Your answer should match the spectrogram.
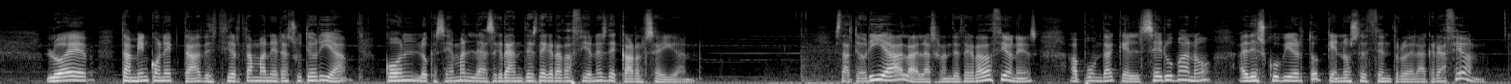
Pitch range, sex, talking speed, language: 125-170 Hz, male, 165 wpm, Spanish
